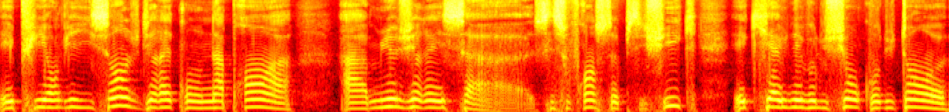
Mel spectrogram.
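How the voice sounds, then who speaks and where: At a very slow pace, a woman with a fairly low pitch speaks in a dark, mellow tone with fairly even intonation. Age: 60s. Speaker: mental health service user. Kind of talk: testimony. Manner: hesitant, many fillers.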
